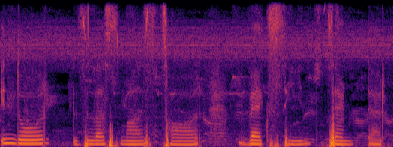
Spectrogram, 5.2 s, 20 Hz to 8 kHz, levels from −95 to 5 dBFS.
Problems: constant background noise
